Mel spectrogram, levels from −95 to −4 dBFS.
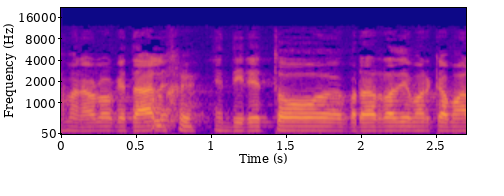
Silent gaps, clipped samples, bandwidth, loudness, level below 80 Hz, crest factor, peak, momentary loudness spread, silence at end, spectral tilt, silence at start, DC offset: none; under 0.1%; 12 kHz; -32 LUFS; -74 dBFS; 18 dB; -14 dBFS; 7 LU; 0 s; -4 dB/octave; 0 s; under 0.1%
